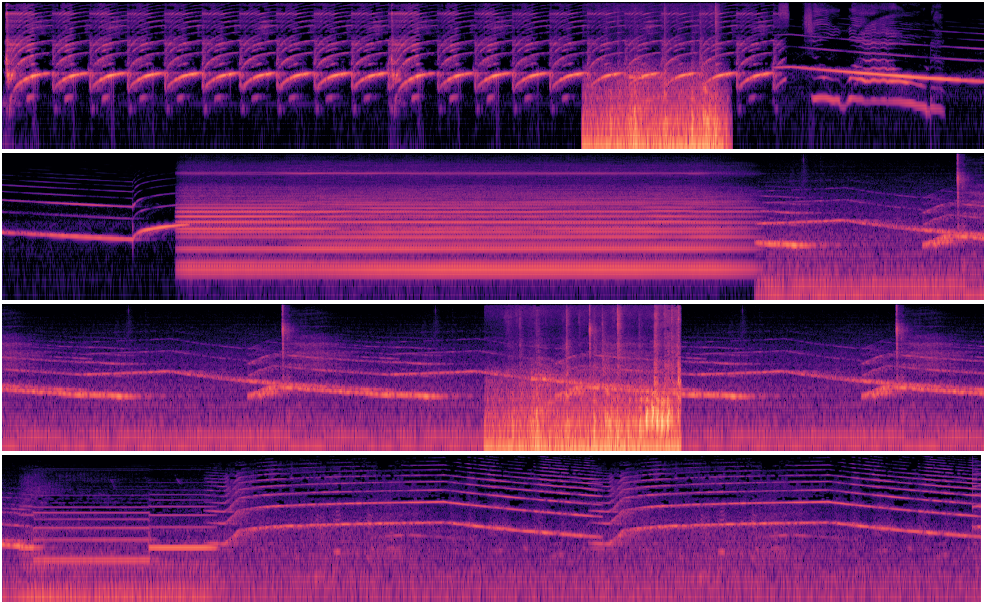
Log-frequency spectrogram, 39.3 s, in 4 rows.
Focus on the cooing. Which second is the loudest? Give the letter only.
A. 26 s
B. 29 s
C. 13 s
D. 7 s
A.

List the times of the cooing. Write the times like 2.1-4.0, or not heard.
5.8-7.3, 24.4-26.4.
